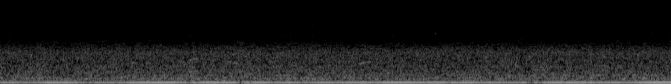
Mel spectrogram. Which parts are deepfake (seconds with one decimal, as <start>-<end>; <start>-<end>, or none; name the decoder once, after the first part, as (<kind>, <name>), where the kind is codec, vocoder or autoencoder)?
1.8-2.5 (vocoder, BigVGAN v2)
